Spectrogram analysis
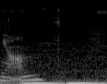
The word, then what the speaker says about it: Yam: yeah the heart seed Mantra is Yom spelled like yam but it's yum so you can hold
